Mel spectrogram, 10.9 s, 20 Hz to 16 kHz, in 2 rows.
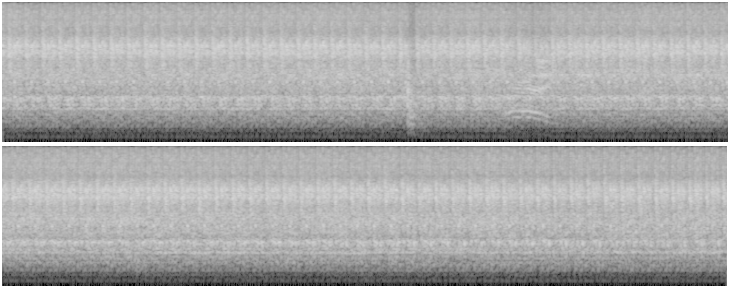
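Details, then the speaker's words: Fisher 30 boat diesel after water pump impeller and thermostat replacement, thermostat cover repair and unclogging the exhaust elbow: steady, even idle, no knocks, misses or surging, oil pressure up right away, strong cooling-water flow overboard; normal idle. "so good news is that the cooling water is coming out the side of the boat in much higher quantities that I have ever seen before"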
